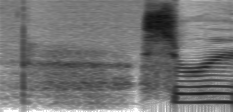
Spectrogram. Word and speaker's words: Tsuri: Suri is spelled T S U R I, Yahweh Siri, and it means the Lord is my rock.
